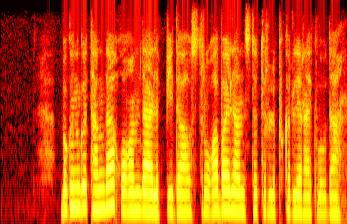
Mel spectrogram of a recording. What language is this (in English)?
Kazakh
